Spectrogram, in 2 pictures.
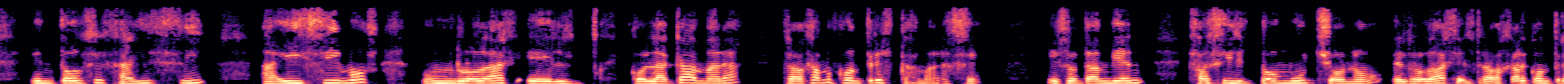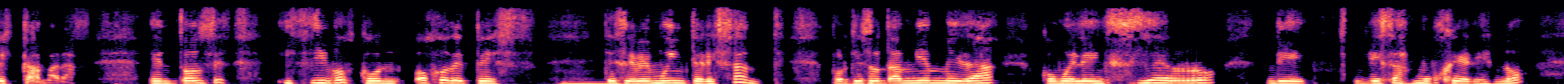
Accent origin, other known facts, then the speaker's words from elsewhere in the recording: Uruguay; born there; soy nacida en Uruguay, mi Uruguay natal, de raíces españolas al 100%. Yo digo que si tengo algo de talento es por España, ¿eh? Y estoy orgullosa de haber nacido en Uruguay.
